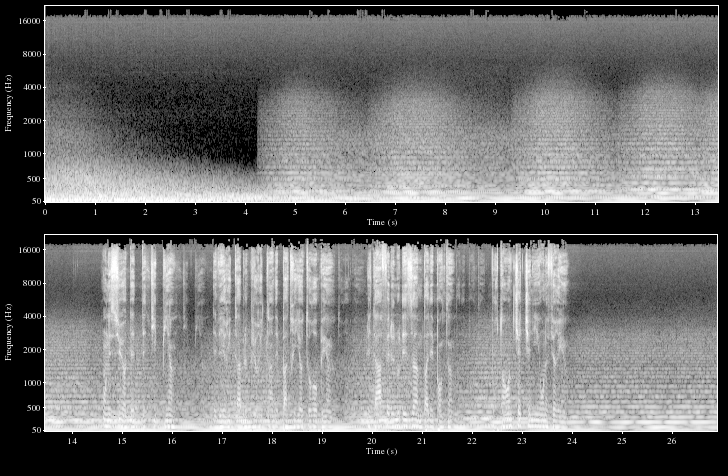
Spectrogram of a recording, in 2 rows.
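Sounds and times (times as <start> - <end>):
deep roaring atomic bomb explosion: 0.0 - 6.7
loud low throbbing drone: 0.0 - 26.8
speech: 18.7 - 19.4, 20.0 - 21.8, 22.4 - 24.0.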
